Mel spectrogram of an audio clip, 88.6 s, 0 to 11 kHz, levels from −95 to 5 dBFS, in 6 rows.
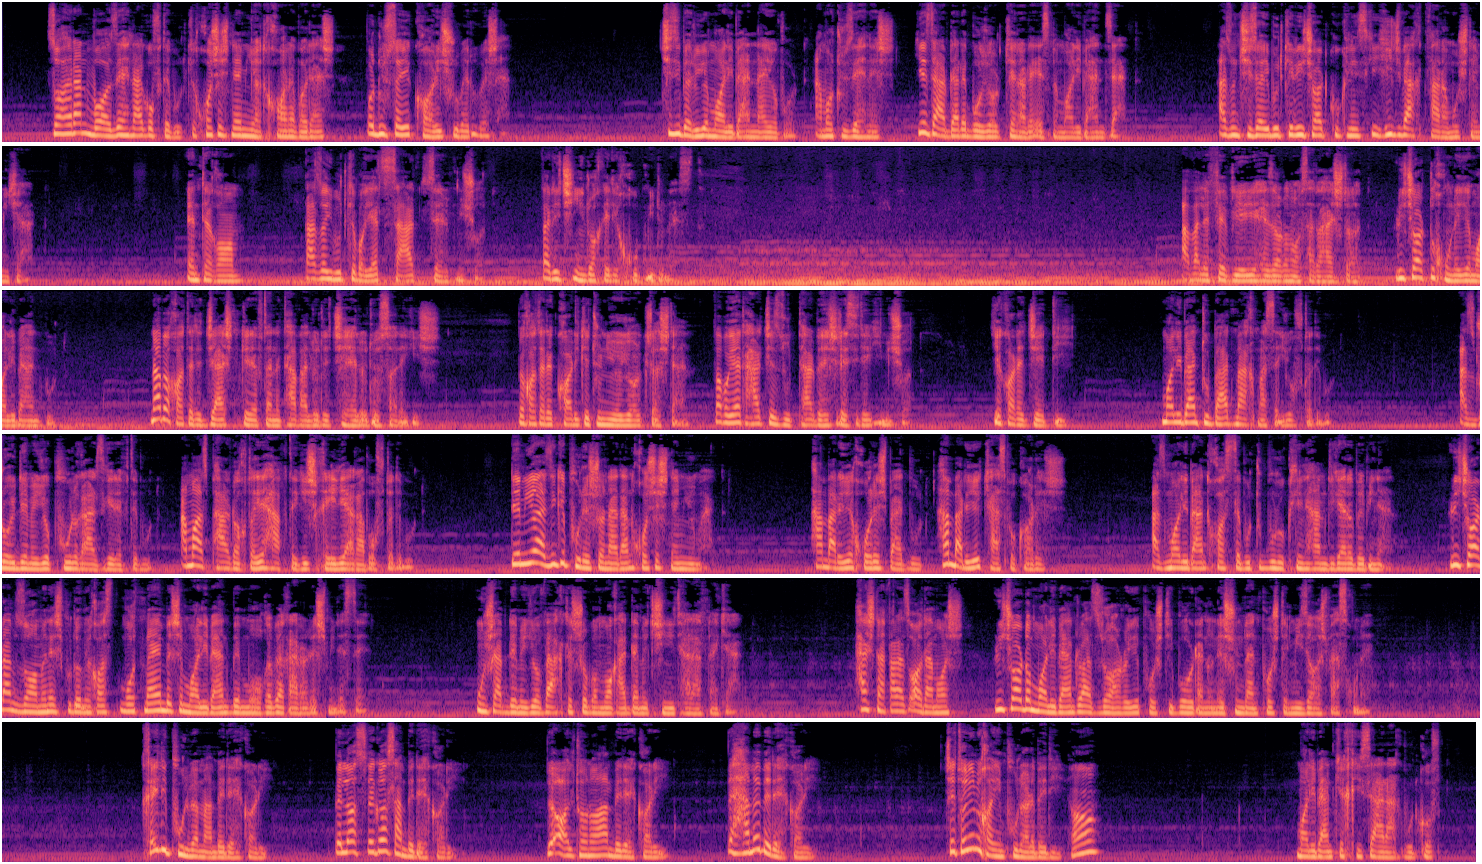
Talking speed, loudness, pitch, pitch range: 150 wpm, -17 LUFS, 130 Hz, 115-150 Hz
